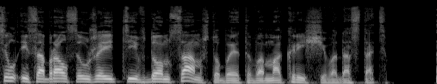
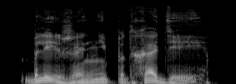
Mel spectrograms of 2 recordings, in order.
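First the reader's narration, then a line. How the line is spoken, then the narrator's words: Hoarse interrupting. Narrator (Russian): выдает дядюшка, сипло перебивая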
